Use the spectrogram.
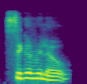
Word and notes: cigarillo: Indian

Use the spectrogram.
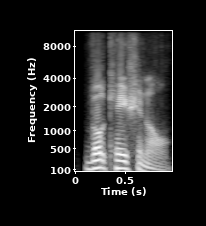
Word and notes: vocational: American English

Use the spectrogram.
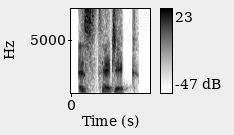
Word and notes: esthetic: Indian

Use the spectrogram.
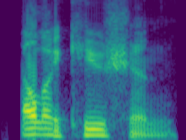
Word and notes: elocution: American English

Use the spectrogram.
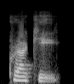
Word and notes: cracky: Indian

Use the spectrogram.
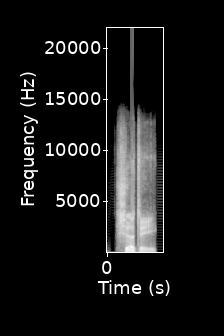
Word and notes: shirty: British English

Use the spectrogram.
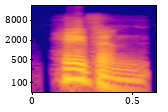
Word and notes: haven: American English

